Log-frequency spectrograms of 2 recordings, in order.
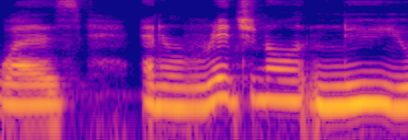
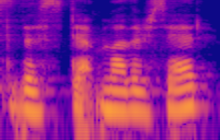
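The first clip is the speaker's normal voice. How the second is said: plain reading voice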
